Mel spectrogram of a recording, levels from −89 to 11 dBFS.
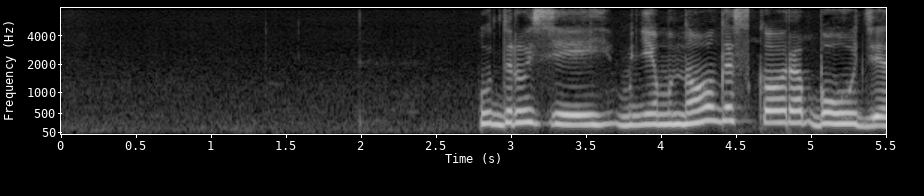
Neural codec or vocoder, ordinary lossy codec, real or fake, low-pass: codec, 16 kHz, 6 kbps, DAC; none; fake; none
